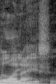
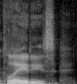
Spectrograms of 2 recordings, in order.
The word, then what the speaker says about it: Paulides: I can't say his name. His last name is the Pilates. – Pilates. David Pilates.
